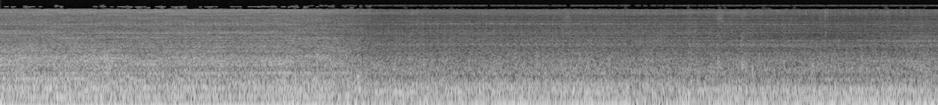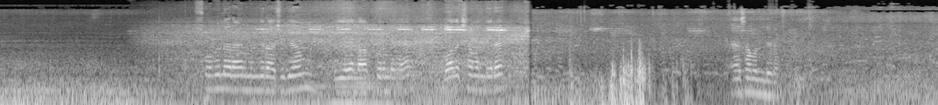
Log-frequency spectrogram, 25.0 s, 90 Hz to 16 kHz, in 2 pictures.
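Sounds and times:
car interior driving rumble: 0.0 - 15.7.

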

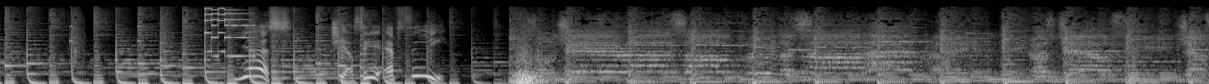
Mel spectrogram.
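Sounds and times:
music: 0.0 - 12.0
bright chime: 2.1 - 2.9
swooping sounds: 5.1 - 5.6.

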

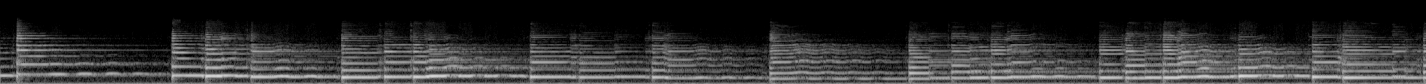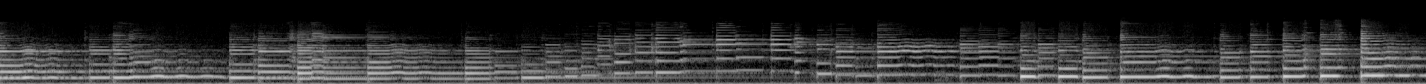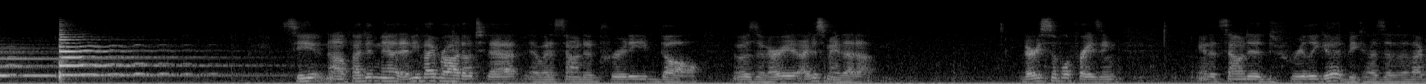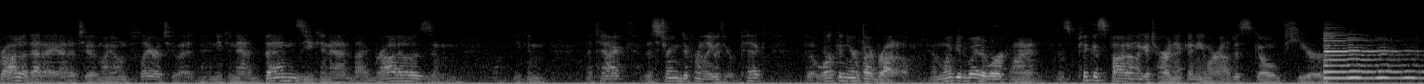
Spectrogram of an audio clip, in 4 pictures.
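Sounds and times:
electric guitar melody with vibrato: 0.0 - 31.4, 56.0 - 57.0.

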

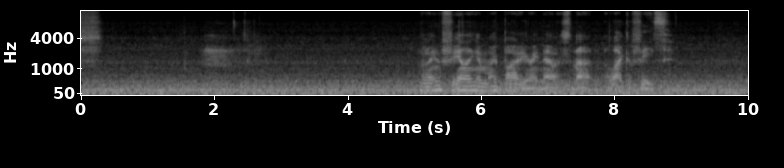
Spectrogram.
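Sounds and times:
bus engine idling: 0.0 - 10.0.

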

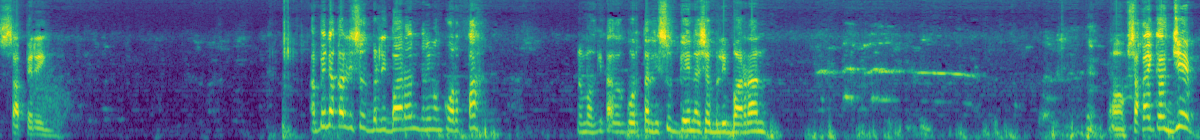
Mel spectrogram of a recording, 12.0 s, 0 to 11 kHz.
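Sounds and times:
rooster crowing: 8.0 - 10.8.

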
